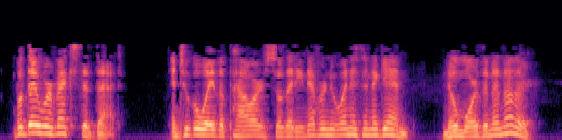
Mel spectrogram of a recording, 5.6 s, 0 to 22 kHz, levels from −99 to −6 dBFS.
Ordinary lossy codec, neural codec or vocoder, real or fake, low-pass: MP3, 24 kbps; none; real; 7.2 kHz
